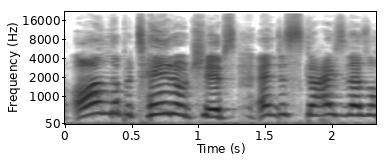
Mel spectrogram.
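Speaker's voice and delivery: high, loud mock tirade; mock furious rant. Ranting at Cameron about bath sheets and chips, loud mock fury. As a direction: unload on him, hammed-up and loud. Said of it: "I'd be like".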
